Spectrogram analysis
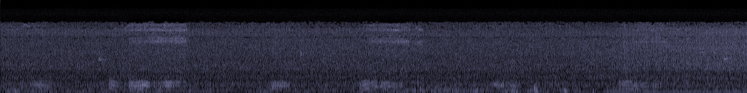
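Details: A sleeping dog snores steadily. Low rumbling snores come in regular bursts about every two to three seconds over a constant background hiss.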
